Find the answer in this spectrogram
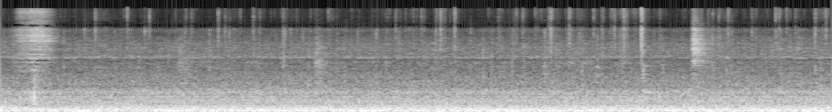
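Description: Beaten eggs frying in oil in a cast iron skillet, a low steady sizzle. In the second half a spatula moves the eggs around, with a few faint scrapes against the pan.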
